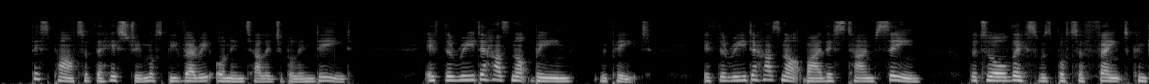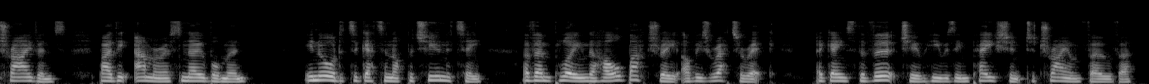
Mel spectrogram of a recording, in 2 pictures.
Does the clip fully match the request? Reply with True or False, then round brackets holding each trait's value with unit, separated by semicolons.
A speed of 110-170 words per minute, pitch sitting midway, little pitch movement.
False (140 wpm; 155 Hz; 3.4 semitones)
